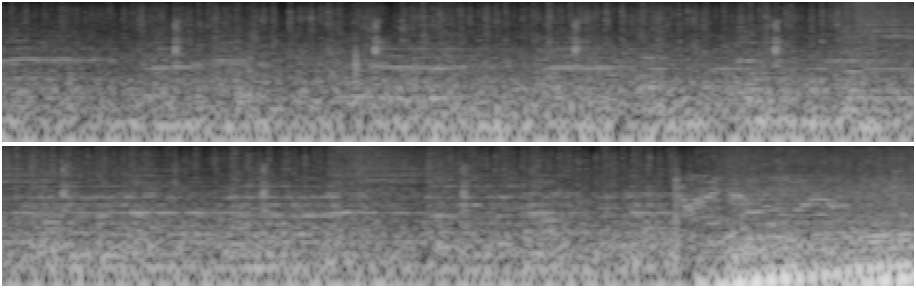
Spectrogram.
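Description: A tank engine idles with a low rumble.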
